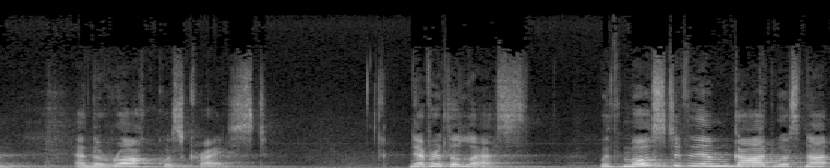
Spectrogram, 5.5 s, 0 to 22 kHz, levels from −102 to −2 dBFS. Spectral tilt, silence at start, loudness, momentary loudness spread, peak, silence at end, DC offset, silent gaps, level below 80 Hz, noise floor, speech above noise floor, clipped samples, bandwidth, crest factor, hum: -4.5 dB/octave; 0 s; -24 LUFS; 18 LU; -4 dBFS; 0 s; under 0.1%; none; -62 dBFS; -53 dBFS; 30 dB; under 0.1%; 15.5 kHz; 22 dB; none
